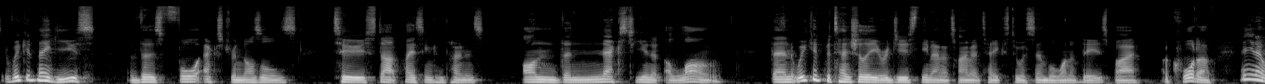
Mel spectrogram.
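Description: Young man, Australian accent, warm low voice, eager workshop explainer, close mic. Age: young adult. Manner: enthusiastic, explanatory, counting things out. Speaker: host. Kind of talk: casual electronics factory vlog. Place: workshop, indoors.

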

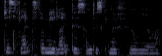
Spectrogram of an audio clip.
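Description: A woman in her twenties doing an ASMR role-play as a medical attendant, close to the mic, giving brisk, bossy, clipped instructions. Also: medium pitch, fairly even intonation, noisy background. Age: 20s. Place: small room indoors by an open window. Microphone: close to the mic, leaning over the camera.

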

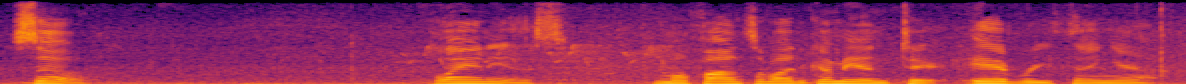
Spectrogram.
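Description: A man in his forties hosting an outdoors channel, from Middle Tennessee, casually vlogs a backyard walkthrough on a handheld camera outdoors. He rambles plainly and corrects himself in a slightly high voice at a moderate pace. The low-quality recording carries a little hiss or hum.

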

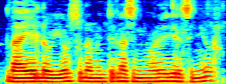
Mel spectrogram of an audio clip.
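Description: A man speaks, a doctor recounting his hospital experiences. His voice is deep-toned and very dark, held in a narrow, level pitch. Faint music plays behind him. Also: monotone, quick pace. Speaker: doctor, guest. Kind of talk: recounting personal hospital stories.

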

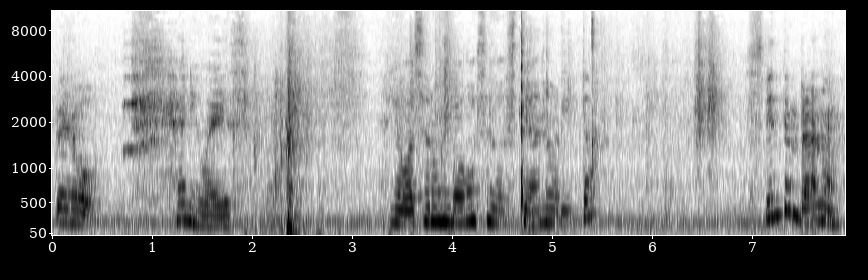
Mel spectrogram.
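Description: A woman vlogger chats casually while cooking in her home kitchen, switching languages a lot and mixing English fillers into her Spanish as pans clank in the noisy background. Her voice is medium-pitched, and she talks unhurriedly with frequent pauses.

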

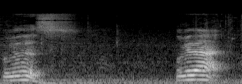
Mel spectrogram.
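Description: A man's voice: high-pitched, little pitch movement, takes it slowly, a bit bright. A man giving joking, playful commentary on a game, calling out what he finds. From New York. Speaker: gaming host. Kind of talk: casual gameplay commentary. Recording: echoey room, mic at a distance, faint noise.

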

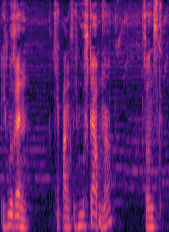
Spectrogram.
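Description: A young man giving casual commentary over a platform game, fretting aloud, pleading, and yelling at enemies. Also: medium pitch, normal speed. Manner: excitable, frets and shouts at enemies. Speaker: gaming YouTuber. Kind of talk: casual let's play commentary. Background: game music.

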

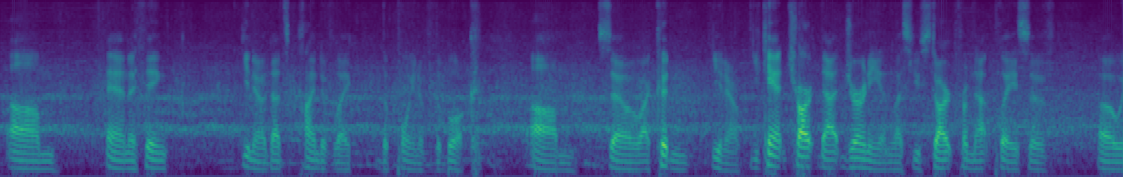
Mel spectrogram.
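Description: A gaming video host in his thirties, with a voice on the low side, comments over a football video game in a loose, rambling way, restarting sentences and trailing off. Now and then he bursts into loud, excited play-by-play shouting, and faint noise sits under the recording.

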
